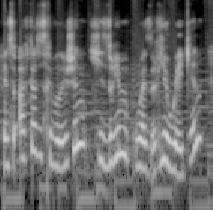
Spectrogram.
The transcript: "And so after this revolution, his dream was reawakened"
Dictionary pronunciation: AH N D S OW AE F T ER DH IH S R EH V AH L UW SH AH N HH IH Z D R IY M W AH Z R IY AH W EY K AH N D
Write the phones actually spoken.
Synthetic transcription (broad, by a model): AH N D S OW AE F T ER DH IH S R EH V AH L UW SH AH N HH IH Z D R IY M W AH Z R IY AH W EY K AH N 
